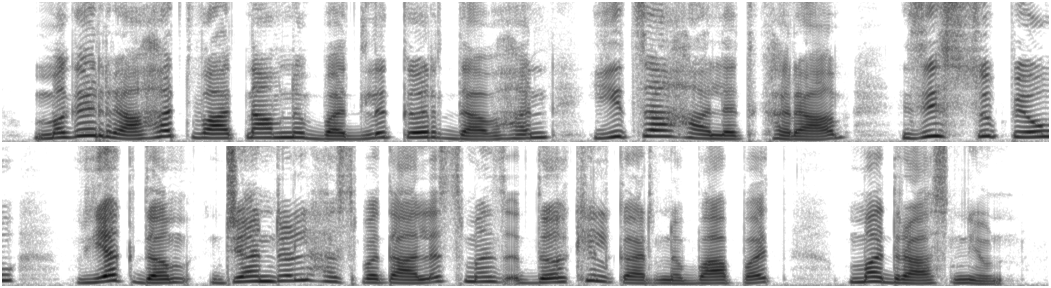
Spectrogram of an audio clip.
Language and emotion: Kashmiri, neutral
